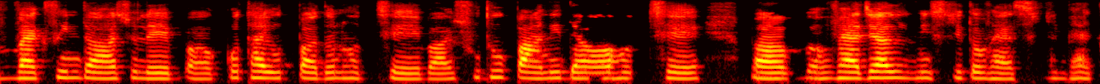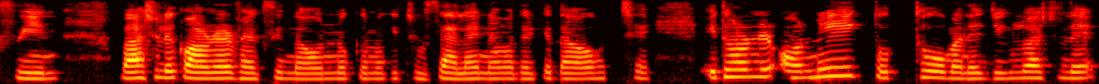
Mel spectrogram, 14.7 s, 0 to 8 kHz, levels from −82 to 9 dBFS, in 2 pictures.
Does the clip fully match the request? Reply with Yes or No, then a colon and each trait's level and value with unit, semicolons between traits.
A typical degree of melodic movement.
No: narrow, 1.7 semitones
